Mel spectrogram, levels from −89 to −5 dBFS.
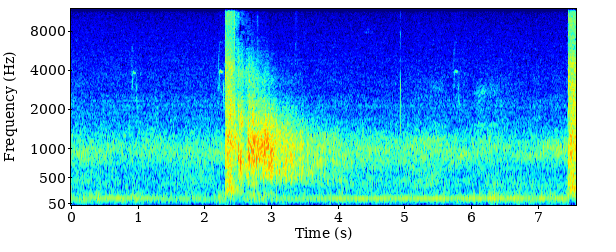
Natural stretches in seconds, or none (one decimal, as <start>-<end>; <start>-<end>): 0.0-7.6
